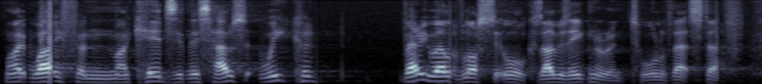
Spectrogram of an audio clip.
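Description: A man's voice: medium pitch, a little fast, warm tone. A man, a startup founder, giving a candid, rambling talk at a conference, often checking in with the audience. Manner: rambling, frank, swears casually, asks audience "yeah?". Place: conference hall. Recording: long hall reverb.

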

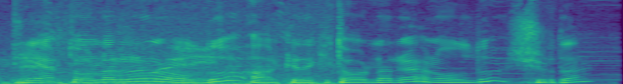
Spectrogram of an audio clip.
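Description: A man's voice: high-pitched, lively intonation, racing, background noise. A man hosting casual commentary over viewers' game replays, chatty and asking the listener again and again whether they get it. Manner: chatty, keeps asking "you get it?" and calling the listener brother.

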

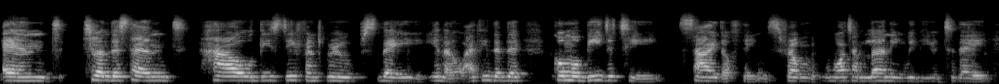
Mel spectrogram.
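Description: Lower-voiced woman. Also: steady tone, a little slow, hardly any pauses, fairly bright tone, poor audio. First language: Portuguese. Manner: thoughtful, hesitant, frequent restarts. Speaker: panelist. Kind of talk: panel discussion on a video call. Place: small room indoors. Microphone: laptop webcam mic, video call.

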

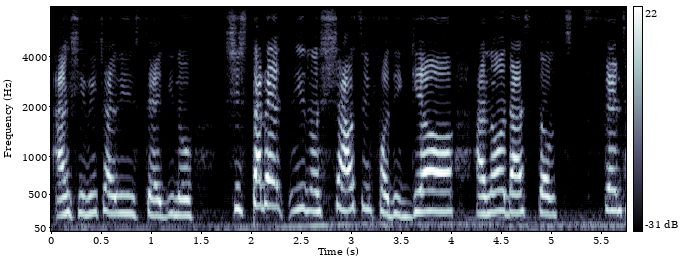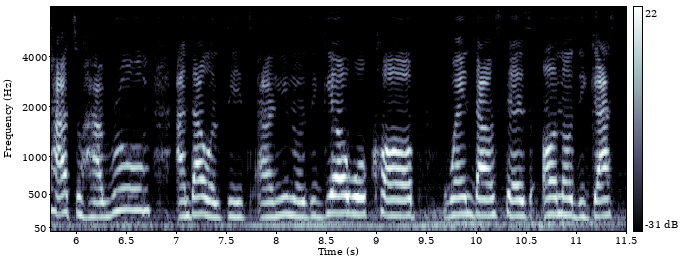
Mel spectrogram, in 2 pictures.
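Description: A woman's voice: on the high side, moderate pace, hardly any pauses. A woman, chatting casually as she reviews a movie, laughing often and asking viewers questions.

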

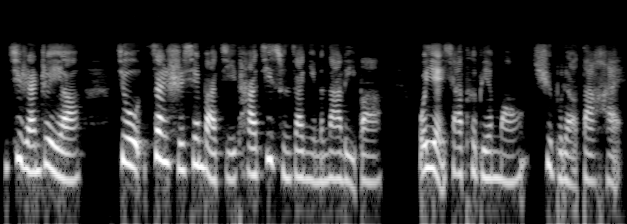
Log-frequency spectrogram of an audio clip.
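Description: A woman voicing a mild, gently teasing young man who plays guitar. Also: medium pitch, moderate pace, no room sound, muffled recording, lightly acted. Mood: gentle.

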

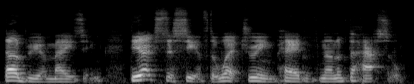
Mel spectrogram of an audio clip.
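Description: A reader voicing a crude male video-game buddy, deadpan and drawn-out, in a comic screenplay. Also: mid-range voice, voice pushed down, close to an everyday voice. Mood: deadpan musing. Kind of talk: comic screenplay read-aloud.

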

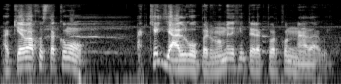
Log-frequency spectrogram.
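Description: A man's voice: medium pitch, expressive, quick pace, a bit bright. A young Mexican man talks through a horror game with a mid-range voice, swearing freely and yelping at every scare. He keeps up a running, jumpy commentary and scolds the characters on screen. A faint hum of noise sits behind him. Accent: Mexican Spanish. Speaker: gameplay streamer.

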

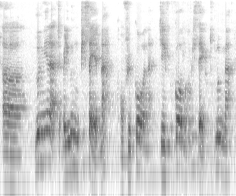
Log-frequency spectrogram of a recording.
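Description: A man's voice: on the high side, animated, brisk, a little mellow. A young man giving a casual unboxing commentary as a tech reviewer, chatty and joking about his own mispronunciations. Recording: echoey room.

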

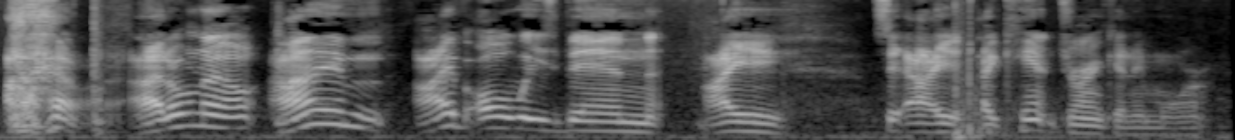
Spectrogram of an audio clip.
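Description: In a cramped, cluttered room with log walls, a young guy with dip packed in his lip takes his time reviewing a product on his vlog. He rambles and curses freely in an animated, higher-leaning voice, and a little background noise is present.

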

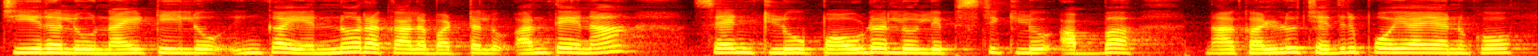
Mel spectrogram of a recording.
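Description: A talkative, fond middle-aged mother, read by a woman narrator in an audiobook. She chatters on in a gossipy way at a middle pitch. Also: level tone, moderate pace, darkish tone, natural voice.

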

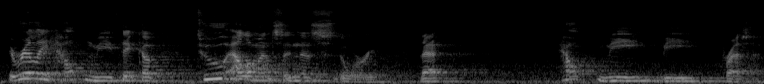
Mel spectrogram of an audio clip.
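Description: A man in his sixties preaches in a slow, deliberate way from the pulpit of a large, empty sanctuary. His voice sits high for a man and carries a long, echoing reverb, with a faint room hum underneath. He is heard from a camera set some way back. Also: gravelly, fairly bright tone. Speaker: pastor. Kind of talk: sermon. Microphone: far camera.

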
